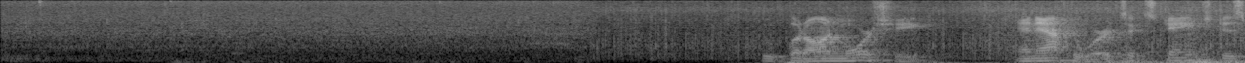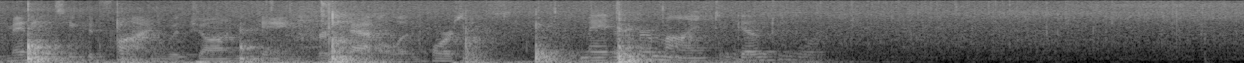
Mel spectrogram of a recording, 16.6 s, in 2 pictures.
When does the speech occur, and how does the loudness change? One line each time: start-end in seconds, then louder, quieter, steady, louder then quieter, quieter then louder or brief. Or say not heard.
5.0-13.8 steady.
